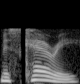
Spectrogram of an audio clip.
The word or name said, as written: miscarry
